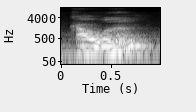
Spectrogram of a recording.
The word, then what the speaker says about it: Kauhan: Para quem estiver assistindo, o meu Instagram é Cauã procura lá, Cauã. O meu nome se escreve Kauhan. Minha mãe foi um pouquinho Eu te entendo. criativa nisso, mas é só colocar lá, Cauã.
